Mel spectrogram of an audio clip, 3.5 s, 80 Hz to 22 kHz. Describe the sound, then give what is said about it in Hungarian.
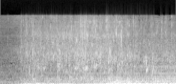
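Floodwater is pumped out in a steady, heavy rush, swelling slightly at the start and then pouring on loud and unbroken, with no voices. Water from the overflowing Nagyér stream is being pumped away from around three houses in Létavértes, Hungary; 100,000 cubic metres so far. “Ezek környékéről eddig 100 000 köbméter vizet szivattyúztak le.”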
